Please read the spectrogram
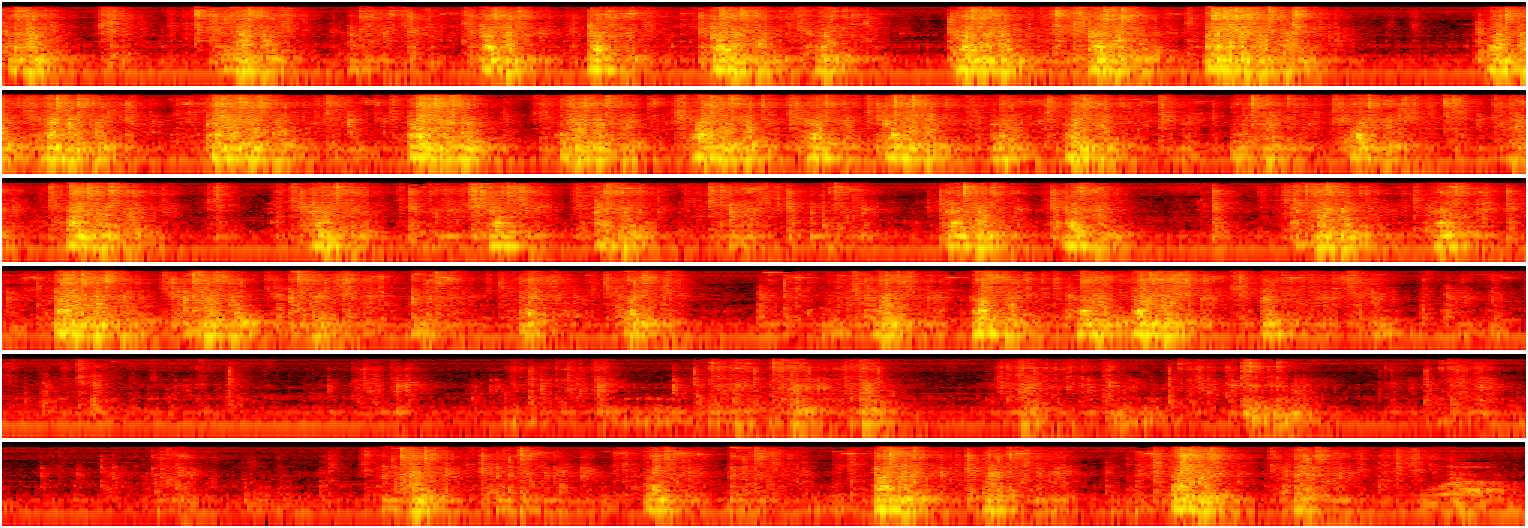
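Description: Industrial sewing machine stitching slowly through vinyl, headliner foam and a wooden door panel, the needle knocking about twice a second over a steady motor hum. The stitching eases off for a few seconds past the middle, then picks up again.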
